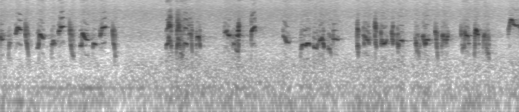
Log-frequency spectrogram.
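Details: Sooty-headed bulbul in harsh ngeriwik kasar chatter, used as tutoring material for long-tailed shrikes: dense, scratchy clusters of quick notes in uneven bursts, rising and falling, with a steady background hiss.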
